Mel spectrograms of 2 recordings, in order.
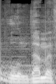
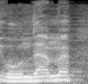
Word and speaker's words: Gundam: Ma Sunrise, che tutti sappiamo avere i diritti di Gundam, anzi di Gundam per chi vuole essere purista, però noi continueremo a pronunciarlo Gundam, decise di fare qualcosa di inaspettato.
